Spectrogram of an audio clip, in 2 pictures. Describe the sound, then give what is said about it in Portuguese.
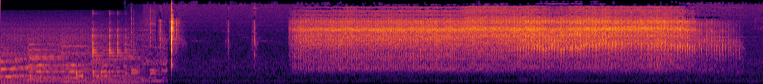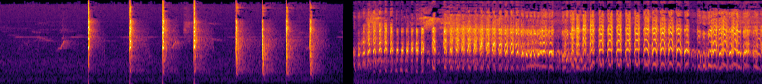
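A lyrebird mimics mechanical noises: a long buzzing, saw-like drone like a chainsaw, then a run of about ten sharp, evenly spaced metallic knocks like a hammer hitting an iron bar, followed by a loud harsh rasping burst. “Pode parecer mentira, mas todos esses sons que você ouviu foram feitos por uma ave.”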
